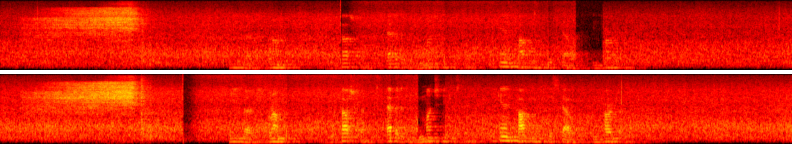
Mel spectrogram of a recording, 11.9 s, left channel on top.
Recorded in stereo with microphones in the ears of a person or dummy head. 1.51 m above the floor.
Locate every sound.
0.3 s frying: 45° left (ahead or behind), 3.5 m
2.1 s an explosion: 40° right (ahead or behind), 2 m
3.4 s a man speaking: 40° right (ahead or behind), 1.6 m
